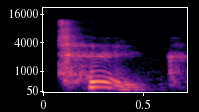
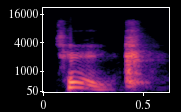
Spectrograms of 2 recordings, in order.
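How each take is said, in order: First: The T is louder than the K. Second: The K is louder than the T. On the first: The speaker calls it right. "Nope, it's take" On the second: The speaker calls it wrong. "if we do that backwards, it doesn't sound right"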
